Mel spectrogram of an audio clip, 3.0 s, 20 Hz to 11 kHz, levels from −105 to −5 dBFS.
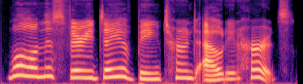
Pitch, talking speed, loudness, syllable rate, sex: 275 Hz, 220 wpm, -18 LUFS, 4.7 syllables/s, female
